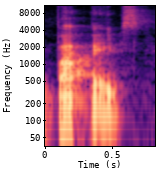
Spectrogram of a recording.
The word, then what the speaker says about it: papéis: Então, vamos pegar aqui, por exemplo, papéis. Papéis. Qual que é a sílaba tônica? É a última. Então, quer dizer que ela é uma oxítona.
